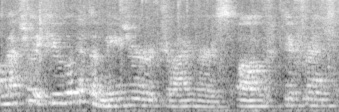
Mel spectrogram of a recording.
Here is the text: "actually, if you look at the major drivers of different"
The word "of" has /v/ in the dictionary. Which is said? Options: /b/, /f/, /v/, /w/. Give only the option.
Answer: /v/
